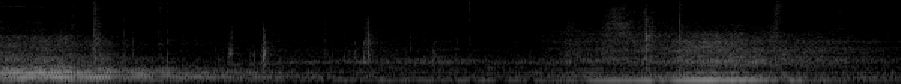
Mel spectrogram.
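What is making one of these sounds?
Glossy paper pages rustle and flip by hand.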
